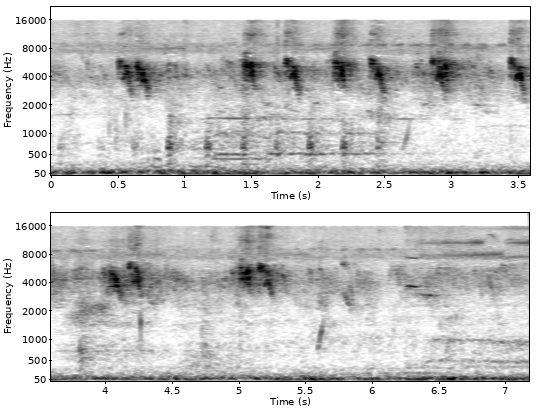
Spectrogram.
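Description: Birds chirping: a steady run of short, high chirps that fall in pitch, two or three a second, over a constant low rumble.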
